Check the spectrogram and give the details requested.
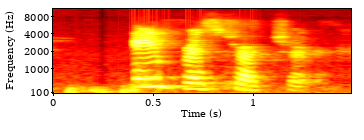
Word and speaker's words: infrastructure: pronunciation do it again infrastructure yeah because the most of the energy goes for the in and everything else is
